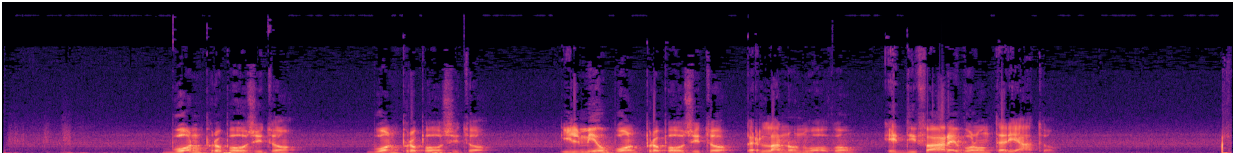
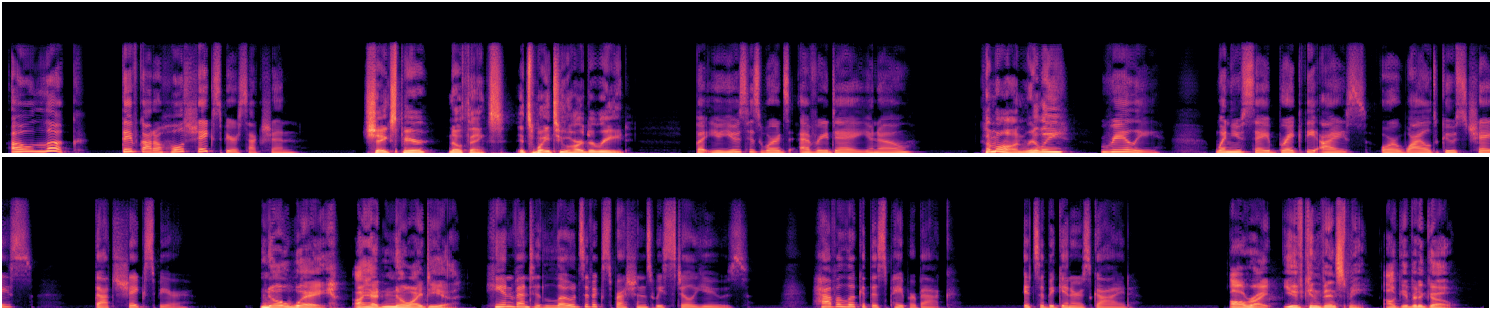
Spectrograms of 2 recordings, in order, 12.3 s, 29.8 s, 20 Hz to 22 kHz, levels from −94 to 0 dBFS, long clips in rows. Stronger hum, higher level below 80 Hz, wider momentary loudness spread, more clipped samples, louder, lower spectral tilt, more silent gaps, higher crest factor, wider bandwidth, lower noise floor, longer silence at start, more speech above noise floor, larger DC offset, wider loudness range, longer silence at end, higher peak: neither; first, -36 dBFS vs -44 dBFS; about the same, 13 LU vs 15 LU; neither; about the same, -19 LUFS vs -21 LUFS; about the same, -4 dB/octave vs -5 dB/octave; second, none vs 3.55-3.61 s, 6.80-6.85 s, 9.67-9.72 s, 17.40-17.46 s, 19.63-19.68 s, 27.06-27.10 s; about the same, 22 dB vs 20 dB; first, 18.5 kHz vs 16.5 kHz; second, -46 dBFS vs -87 dBFS; about the same, 0.05 s vs 0.1 s; second, 26 dB vs 66 dB; neither; second, 3 LU vs 9 LU; second, 0 s vs 0.4 s; about the same, 0 dBFS vs -2 dBFS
